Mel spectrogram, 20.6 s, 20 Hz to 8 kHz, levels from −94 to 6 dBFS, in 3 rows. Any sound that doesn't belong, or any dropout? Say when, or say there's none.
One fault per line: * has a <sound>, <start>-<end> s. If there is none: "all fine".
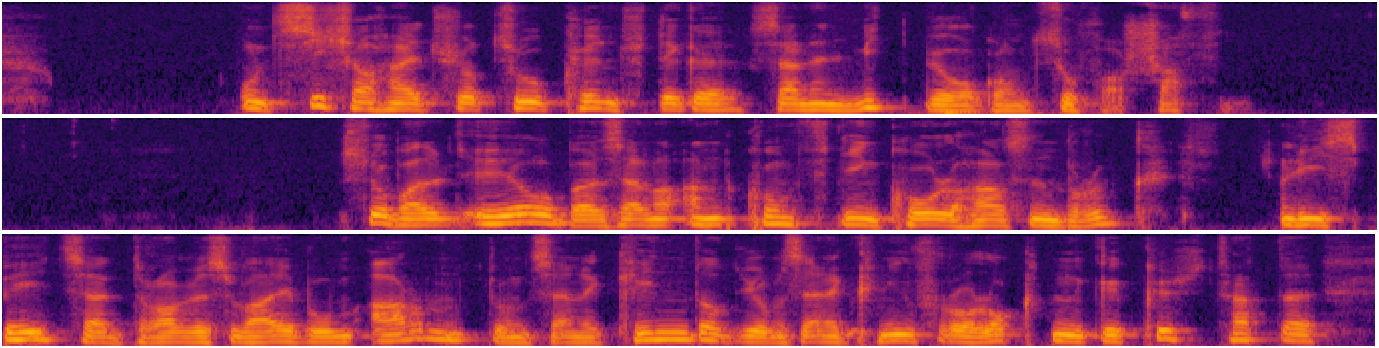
all fine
